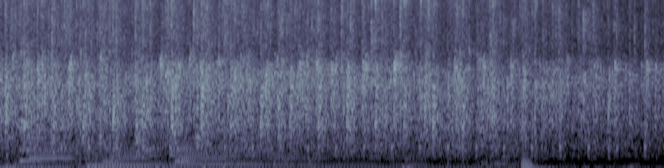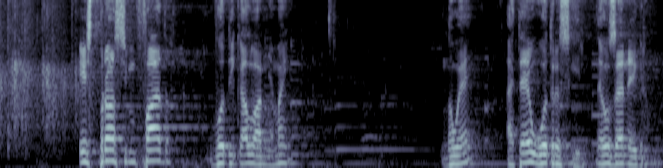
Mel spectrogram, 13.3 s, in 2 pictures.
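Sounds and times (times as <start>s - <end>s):
audience applause: 0.0s - 7.6s
speech: 7.4s - 9.7s, 11.1s - 13.2s.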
